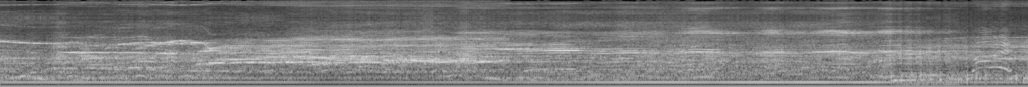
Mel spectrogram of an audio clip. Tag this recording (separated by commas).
Music, Speech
